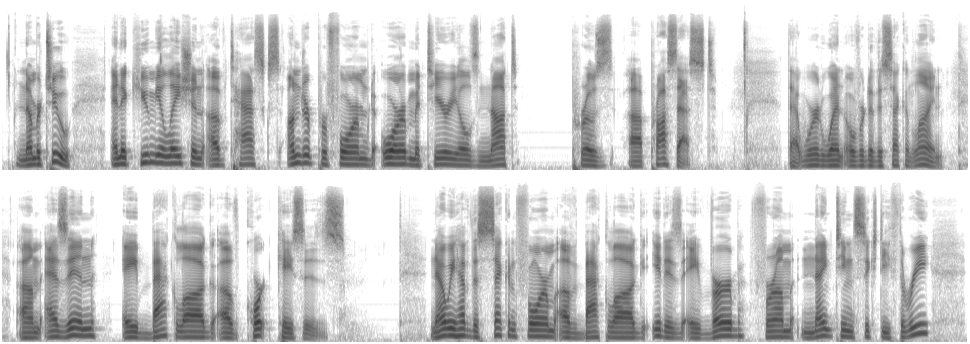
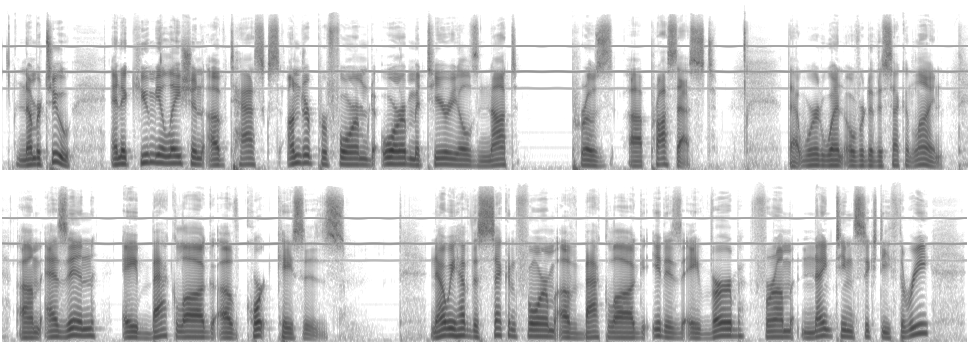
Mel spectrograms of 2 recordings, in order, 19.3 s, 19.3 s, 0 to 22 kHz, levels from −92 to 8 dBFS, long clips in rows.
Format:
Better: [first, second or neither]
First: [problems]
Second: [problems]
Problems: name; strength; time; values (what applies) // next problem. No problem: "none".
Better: first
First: none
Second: high-pitched whine; faint; throughout; 4 kHz, 20 dB below the speech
